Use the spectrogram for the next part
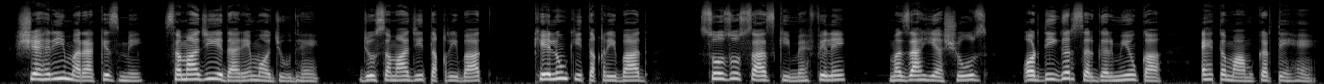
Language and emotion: Urdu, neutral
